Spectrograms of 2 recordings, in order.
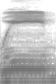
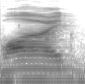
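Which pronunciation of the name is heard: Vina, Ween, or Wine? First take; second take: Ween; Wine. First: The name sounds like "ween" with a W. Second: The name sounds like English "wine". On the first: "I've heard" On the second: "I've heard Wine"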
